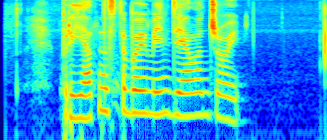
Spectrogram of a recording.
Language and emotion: Russian, positive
